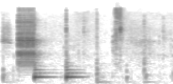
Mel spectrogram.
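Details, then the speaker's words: Fetal acoustic stimulator used during labor to get an inactive baby moving: short buzzing tones from the handheld device. "Because Martha's baby has been inactive. Her doctor is using an instrument called an acoustic stimulator to get him moving."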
